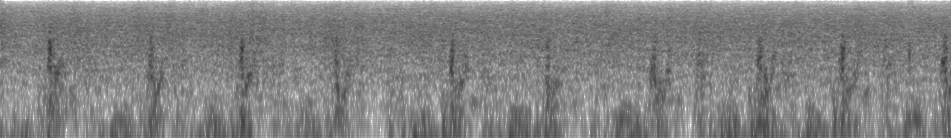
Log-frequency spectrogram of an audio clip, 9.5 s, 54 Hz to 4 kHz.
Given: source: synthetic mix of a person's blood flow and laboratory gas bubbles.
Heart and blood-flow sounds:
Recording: Doppler ultrasound of blood flow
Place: precordium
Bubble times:
9.06-9.13 s: bubbles
From the record:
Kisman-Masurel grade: 122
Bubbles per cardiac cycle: 1 to 2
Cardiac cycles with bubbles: 10 to 50%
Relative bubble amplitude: moderate (0.250 to 0.450)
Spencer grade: 2 (many but less than half of the cardiac periods contain bubble signals, singularly or in groups)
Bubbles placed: anywhere in the cardiac cycle

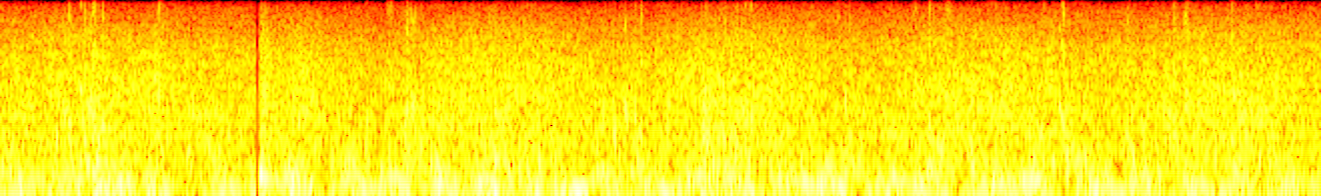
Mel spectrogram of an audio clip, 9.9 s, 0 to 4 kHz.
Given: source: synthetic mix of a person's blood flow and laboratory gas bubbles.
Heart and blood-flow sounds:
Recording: Doppler ultrasound of blood flow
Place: precordium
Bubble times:
0.00-0.24 s: bubbles
0.38-0.91 s: bubbles
1.11-1.33 s: bubbles
1.38-1.78 s: bubbles
2.14-2.28 s: bubbles
2.46-2.80 s: bubbles
2.83-3.41 s: bubbles
3.51-4.09 s: bubbles
4.11-4.18 s: bubbles
4.41-4.96 s: bubbles
5.23-6.06 s: bubbles
6.10-6.17 s: bubbles
6.25-6.77 s: bubbles
6.81-7.47 s: bubbles
7.76-8.35 s: bubbles
8.42-9.15 s: bubbles
9.23-9.76 s: bubbles
9.84-9.92 s: bubbles
From the record:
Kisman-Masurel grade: 342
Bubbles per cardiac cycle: rolling drumbeat, 9 or more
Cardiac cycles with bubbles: 100%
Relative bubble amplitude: moderate (0.250 to 0.450)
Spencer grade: 3 (all of the cardiac periods contain showers or single bubble signals, but not dominating or overriding the cardiac motion signals)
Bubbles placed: anywhere in the cardiac cycle

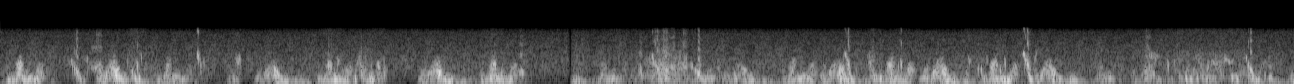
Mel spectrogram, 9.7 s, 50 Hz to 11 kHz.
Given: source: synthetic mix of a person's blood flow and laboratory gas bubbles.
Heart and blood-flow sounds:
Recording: Doppler ultrasound of blood flow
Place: precordium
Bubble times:
0.51-0.80 s: bubbles
0.95-1.10 s: bubbles
1.46-1.56 s: bubbles
1.75-1.83 s: bubbles
2.42-2.92 s: bubbles
3.63-3.79 s: bubbles
3.88-3.95 s: bubbles
4.77-5.33 s: bubbles
5.49-5.56 s: bubbles
6.27-6.44 s: bubbles
6.49-6.79 s: bubbles
7.24-7.58 s: bubbles
7.63-7.78 s: bubbles
8.56-9.56 s: bubbles
From the record:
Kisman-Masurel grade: 242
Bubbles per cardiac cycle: several, 3 to 8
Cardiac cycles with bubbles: 100%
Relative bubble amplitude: moderate (0.250 to 0.450)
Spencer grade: 3 (all of the cardiac periods contain showers or single bubble signals, but not dominating or overriding the cardiac motion signals)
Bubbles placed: only in the low amplitude regions of the cardiac cycle

